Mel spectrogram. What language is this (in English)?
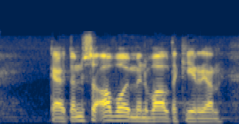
Finnish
